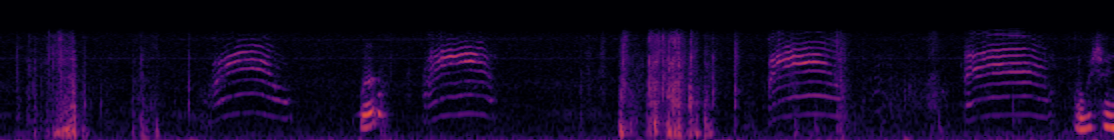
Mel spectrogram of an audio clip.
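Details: A female domestic cat indoors in the evening, meowing to demand her dinner, piercing and insistent: five loud harmonic meows, each arched and drawn out about half a second, spaced one to two seconds apart, with a woman talking softly between them.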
